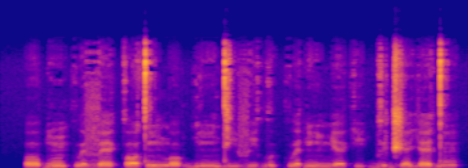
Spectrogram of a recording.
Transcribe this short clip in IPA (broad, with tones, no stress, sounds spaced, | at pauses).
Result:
ɔ˧ b ũ˦ kʷ ɛ˨ v ɛ˧ k ɔ˦ t ĩ˧ ŋ ɔ˧ ɡ͡b ĩ˨ d i˨ v i˧ ɡʷ ɨ˨ kʷ ɛ˧ ɗ ĩ˨ ɲ ɛ˨ k i˧ ɡ͡b ɨ˧ d͡ʒ ɛ˨ j ɛ˦ d ɛ̃˨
